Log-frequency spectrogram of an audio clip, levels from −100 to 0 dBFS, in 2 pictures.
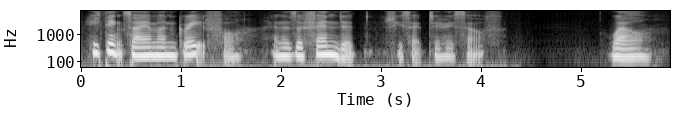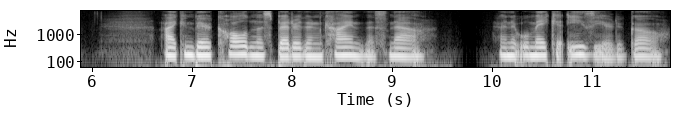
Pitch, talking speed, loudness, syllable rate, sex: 170 Hz, 150 wpm, -19 LUFS, 4.6 syllables/s, female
